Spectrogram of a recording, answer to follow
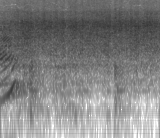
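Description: Sliced okra frying in oil in a kadai: a steady sizzle, with a metal spoon stirring through the pieces.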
